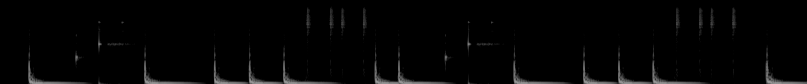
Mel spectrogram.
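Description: Background electronic music: a drum-machine beat of deep bass-drum kicks with short, sharp high hits between them, starting a moment in after a brief silence.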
